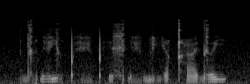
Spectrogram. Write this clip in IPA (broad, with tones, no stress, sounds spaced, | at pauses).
d ə̤˩ ɗ ɛ̤˥ j ə̤˥ pʰ ɛ̤˩ pʰ ɪ˩ x ɗ ɛ̤˩ b iː˩ qʰ ɛ˩ d ə˥ j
